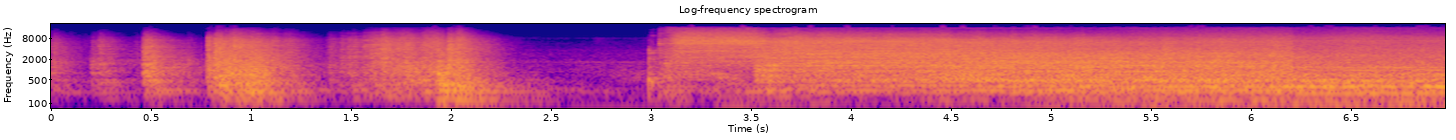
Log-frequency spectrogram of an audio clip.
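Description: Vapour blasting machine cleaning rough engine parts from a 1983 Volkswagen Mk1 Golf GTI: a few loud bursts of spray in the first three seconds, then a steady, loud, continuous hissing blast that fills the rest of the clip.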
